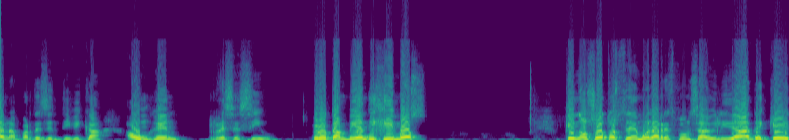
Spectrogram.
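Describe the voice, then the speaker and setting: A man's voice: high voice, darkish tone. A man teaching a Torah lesson, asking his listeners questions and answering them himself.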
